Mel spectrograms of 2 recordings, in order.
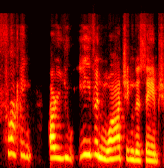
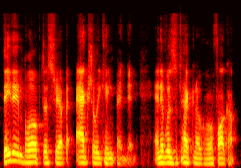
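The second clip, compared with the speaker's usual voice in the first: much lower, smug mock apology; mock critic apology; 13 semitones lower than usual. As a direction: parody the apology that never came. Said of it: "came out and said".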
